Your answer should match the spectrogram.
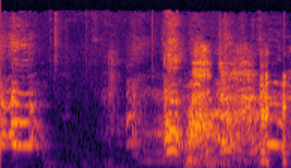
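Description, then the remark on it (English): A dog named Odie barks and yips in a room, a short bark at the start, then a brief pause followed by a run of excited, overlapping barks and yelps during a dog fight. “Yeah, we got a dog bite starting in my room right now.”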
